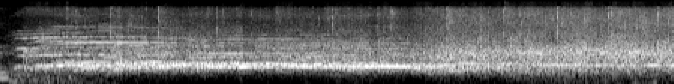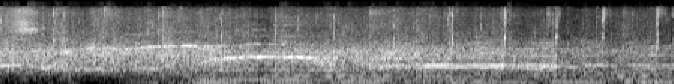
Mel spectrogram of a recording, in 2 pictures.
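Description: Audience applause and cheering fill a live anniversary stream event for Dead by Daylight, loud and sustained with scattered whoops, while a presenter's voice talks over the crowd.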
